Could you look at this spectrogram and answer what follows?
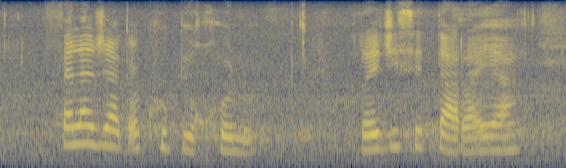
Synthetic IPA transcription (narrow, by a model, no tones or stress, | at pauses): fɛlad͡ʒakʼakʰupiq͡χʰʊːlɔ | red͡ʒisɪtaɾaja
